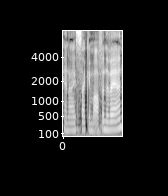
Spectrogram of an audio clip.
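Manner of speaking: plain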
